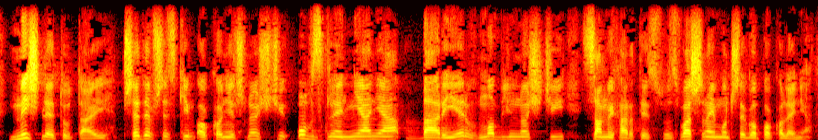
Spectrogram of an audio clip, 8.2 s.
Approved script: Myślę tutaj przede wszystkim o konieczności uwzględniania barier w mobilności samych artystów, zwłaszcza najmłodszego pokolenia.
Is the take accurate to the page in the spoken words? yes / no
yes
